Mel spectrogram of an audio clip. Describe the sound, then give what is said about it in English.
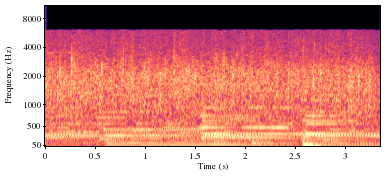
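A church audience claps steadily in a dense, continuous patter, with sustained keyboard chords held underneath and shifting a couple of times. “Oh, keep clapping your hands.”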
